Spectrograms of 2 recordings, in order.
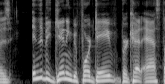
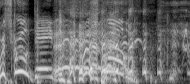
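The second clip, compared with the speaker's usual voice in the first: very high, drawn-out, raised delivery; 5 dB louder than usual. Imitating a coach answering one more follow-up question: imitating Dan Campbell. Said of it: "Dan Campbell would have been like".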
